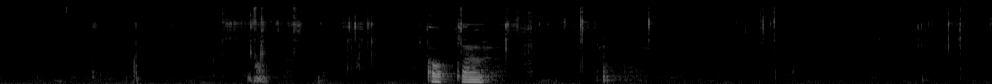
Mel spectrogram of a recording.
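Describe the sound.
Paper tearing and crinkling as a small cardboard advent calendar door, door 2 of 24, is pried open to reveal chewing gum, with scattered clicks and rustles. A voice briefly murmurs at the start.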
